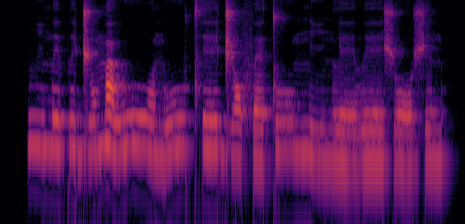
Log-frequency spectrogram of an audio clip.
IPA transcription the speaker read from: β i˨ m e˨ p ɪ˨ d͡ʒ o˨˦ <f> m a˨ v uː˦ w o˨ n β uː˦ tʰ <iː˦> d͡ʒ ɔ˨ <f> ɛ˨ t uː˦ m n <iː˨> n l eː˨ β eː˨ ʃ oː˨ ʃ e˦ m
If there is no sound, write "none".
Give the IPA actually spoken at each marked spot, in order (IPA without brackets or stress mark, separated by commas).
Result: none, eː˦, f, iː˨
